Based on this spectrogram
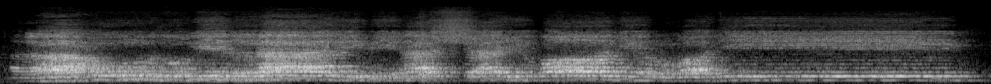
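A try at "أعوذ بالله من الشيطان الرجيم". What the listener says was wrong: A'u perpindahan dari hamzah ke ain itu refleks, harus berbeda betul. Jangan ainnya berubah menjadi hamzah. A'u kan enggak pas.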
